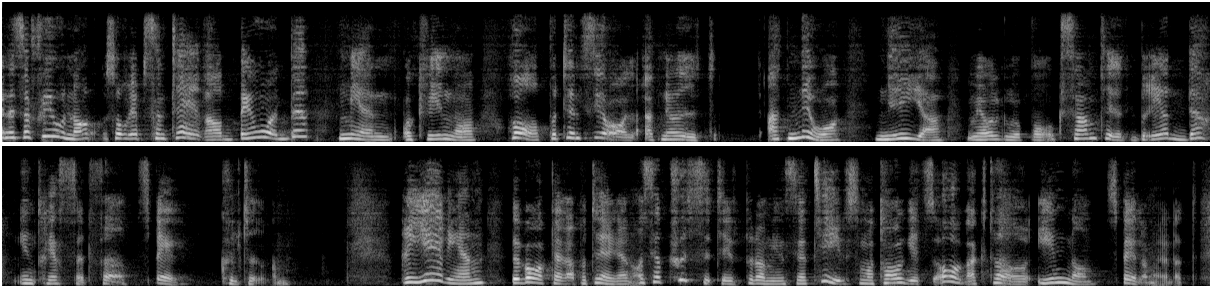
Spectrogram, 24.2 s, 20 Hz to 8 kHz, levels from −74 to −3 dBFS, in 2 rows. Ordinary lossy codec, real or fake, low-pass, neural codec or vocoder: none; fake; 7.2 kHz; codec, 44.1 kHz, 2.6 kbps, DAC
